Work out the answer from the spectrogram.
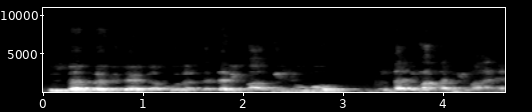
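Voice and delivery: high-pitched, imitated tearful complaint; mock tearful wife. Worried wife complains to the ustaz about her missing husband, mock tearful. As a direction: whimper it in mock distress, high. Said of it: "dia nangis, nangis".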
